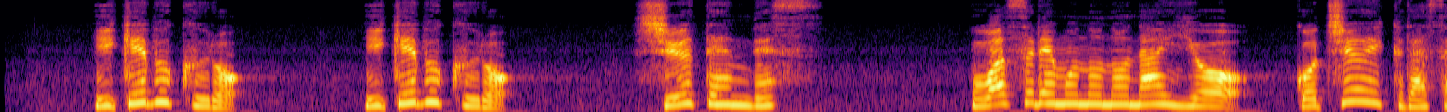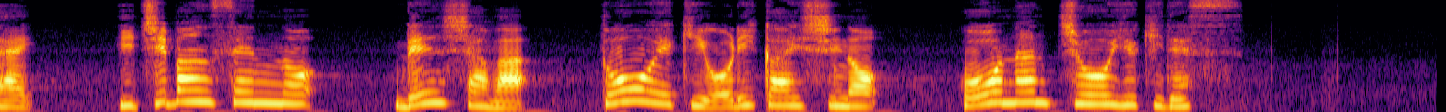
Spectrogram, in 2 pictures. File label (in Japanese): 到着放送 女声; 池袋; 1番線 荻窪・方南町方面; 放送は「方南町行」です。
